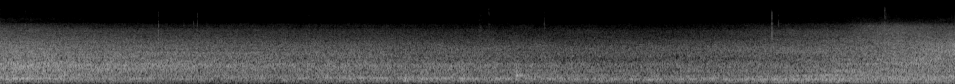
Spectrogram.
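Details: Steady road and rail traffic roar fills the street scene throughout, with no animal voice standing out.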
